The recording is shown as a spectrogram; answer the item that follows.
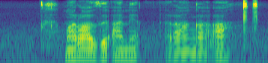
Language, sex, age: Venda, male, 25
